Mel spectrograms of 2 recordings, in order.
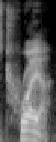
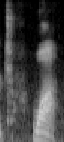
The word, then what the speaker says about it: Troyes: is Troyes, or Troyes, T-R-O-Y-E-S. I've heard it pronounced both ways.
